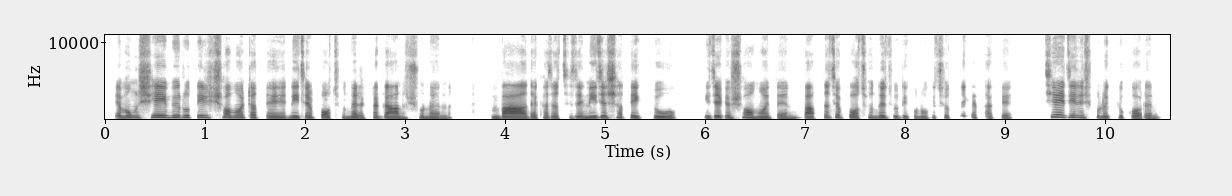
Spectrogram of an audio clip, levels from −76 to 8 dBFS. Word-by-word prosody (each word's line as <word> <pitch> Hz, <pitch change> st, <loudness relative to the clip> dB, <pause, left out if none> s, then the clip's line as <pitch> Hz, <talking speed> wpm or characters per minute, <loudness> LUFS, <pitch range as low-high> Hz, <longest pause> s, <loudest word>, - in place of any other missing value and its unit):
এবং 235 Hz, 0 st, +1 dB, 0.2 s
সেই 270 Hz, -1 st, +7 dB
বিরতির 255 Hz, 0 st, 0 dB
সময়টাতে 235 Hz, -4 st, 0 dB, 0.2 s
নিজের 220 Hz, 0 st, +2 dB
পছন্দের 210 Hz, 0 st, -1 dB
একটা 225 Hz, -, -3 dB
গান 200 Hz, -1 st, +5 dB
শোনেন 195 Hz, -4 st, -3 dB, 0.6 s
বা 210 Hz, -, +10 dB, 0.2 s
দেখা 200 Hz, +2 st, -4 dB
যাচ্ছে 205 Hz, -2 st, -4 dB
যে, -, -, +2 dB
নিজের 225 Hz, +1 st, +3 dB
সাথে 230 Hz, -1 st, -3 dB
একটু 210 Hz, 0 st, -2 dB, 0.5 s
নিজেকে 225 Hz, 0 st, +1 dB
সময় 210 Hz, -2 st, +1 dB
দেন 190 Hz, 0 st, -2 dB
বা -, -, -1 dB
আপনার 245 Hz, +3 st, -5 dB
যে 250 Hz, -, +1 dB
পছন্দের 220 Hz, +1 st, 0 dB
যদি 205 Hz, 0 st, -5 dB
কোন 205 Hz, -1 st, -7 dB
কিছু 220 Hz, +1 st, -7 dB
থেকে 240 Hz, -1 st, -7 dB
থাকে, 195 Hz, -1 st, -6 dB, 0.4 s
সেই 320 Hz, -2 st, +5 dB
জিনিসগুলো 240 Hz, -4 st, -2 dB
একটু 220 Hz, -, -8 dB
করেন। 190 Hz, -1 st, -1 dB
220 Hz, 180 wpm, -24 LUFS, 205-235 Hz, 0.6 s, বা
